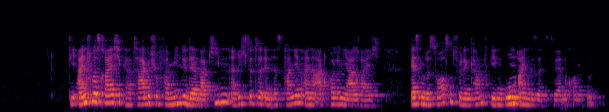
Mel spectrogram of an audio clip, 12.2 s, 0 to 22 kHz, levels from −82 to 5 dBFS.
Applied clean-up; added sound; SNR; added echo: neural mask model Resemble Enhance denoiser.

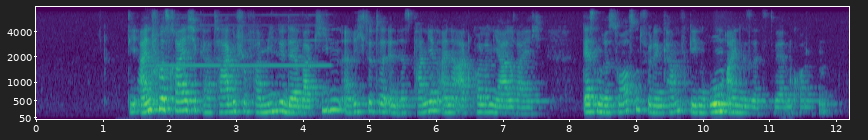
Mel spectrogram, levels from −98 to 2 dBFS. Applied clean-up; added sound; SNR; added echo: none; Bowed string instrument; 17 dB; none.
